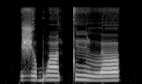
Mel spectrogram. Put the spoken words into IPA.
ʒ ə b w ɑ̃ tː ĩ lː ɐ

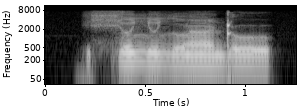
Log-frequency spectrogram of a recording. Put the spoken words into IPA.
ç ə ʎ ə ʎ l ɛ̃ ɖ ɯ

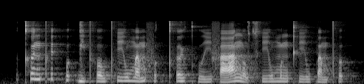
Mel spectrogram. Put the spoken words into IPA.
kʰ ɵ˥ n pʰ ɪ˥ k̚ p ʊ˧ k̚ ɐ˨˧ j pʰ o˨˧ w pʰ iː˧ w m ɐ˨˥ m f ʊ˨ k̚ pʰ ɵ˧ ɥ kʷʰ iː˨˧ f aː˨˥ ŋ o˨˩ w t͡sʰ iː˧ w m ʊ˧ ŋ kʰ iː˨˧ w p ɐ˨˧ m pʰ ʊ˥ k̚

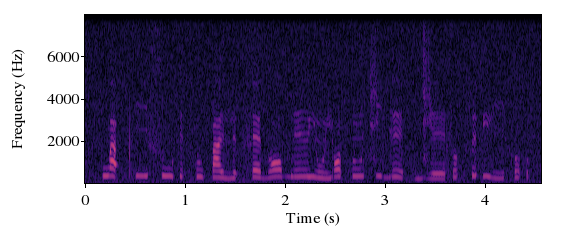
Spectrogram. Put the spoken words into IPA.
w ä˦ ʔ pʰ i˦ sʰ u˦ ʔ ɪ˦ ʔ θ u˦˨ p a˦˨ ɪ̯ n ɪ˦ ʔ s ɛ˦˨ d ɔ˦ b e˦ ɪ̯ j ũ˨ j ɔ˦˨ θ ũ˦ t͡ɕ i˦˨ ɡ e˦˨ | d͡ʑ e˨ sʰ ʊ˦ ʔ θ ɪ˦ ʔ j i˨ h ʊ˦ ʔ

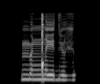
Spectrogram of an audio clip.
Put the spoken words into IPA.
m œ ŋ͡ǃ e d ø ʒ

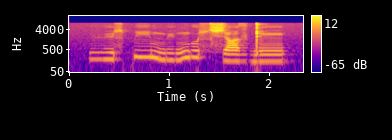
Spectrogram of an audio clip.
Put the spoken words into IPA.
v y˩ ɬ p i˥ m y˩ ŋ u˥ ɬ ɕ ɑ˩ z ɖ ẽ˩

